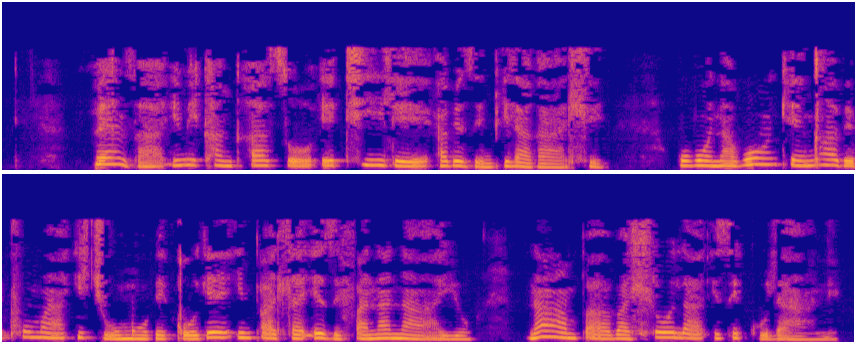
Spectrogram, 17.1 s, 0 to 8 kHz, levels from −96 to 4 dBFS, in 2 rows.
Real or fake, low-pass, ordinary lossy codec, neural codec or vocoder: fake; 7.2 kHz; MP3, 24 kbps; codec, 16 kHz, 16 kbps, FreqCodec, smaller model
